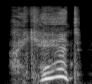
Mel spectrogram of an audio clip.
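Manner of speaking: high, loud choked reply. Acted. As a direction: squeeze the words out, choking. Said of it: "Yellow Fang choked".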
